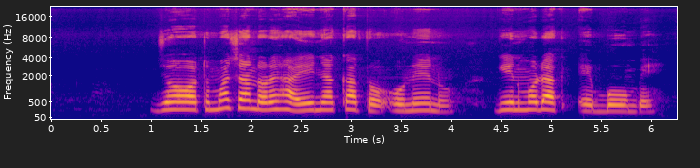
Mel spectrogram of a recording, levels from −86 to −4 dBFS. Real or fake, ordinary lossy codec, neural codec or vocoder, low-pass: real; none; none; none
